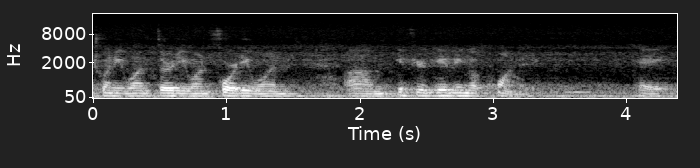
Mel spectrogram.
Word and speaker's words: hay: Now, there is a word there, H-A-Y. It's not hay, not what you feed your horse. All right? Remember, H's are silent, so it's pronounced I.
